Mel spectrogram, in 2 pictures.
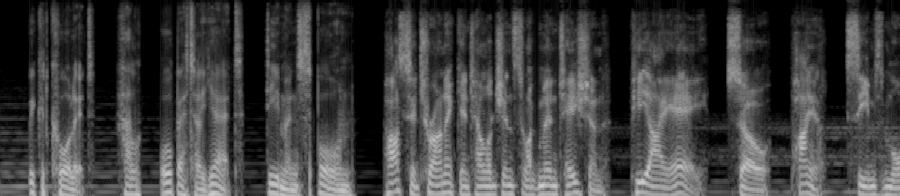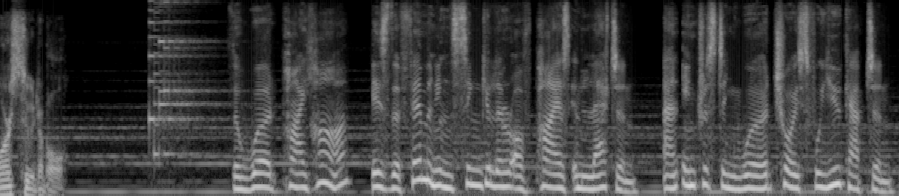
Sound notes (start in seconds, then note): none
